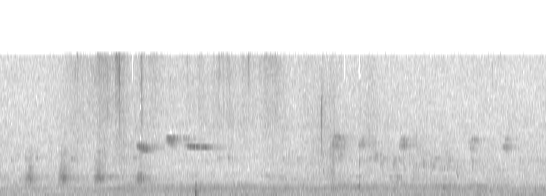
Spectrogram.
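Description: Outdoor wetland ambience: a bird calls with a short note repeated about every two-thirds of a second for the first few seconds, then gives way to scattered higher chirps, over a steady low rumble. A single sharp click about four seconds in is the loudest sound.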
